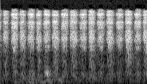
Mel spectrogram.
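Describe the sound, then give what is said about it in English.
Rapid nasal breathing in Kapalabhati breath practice, about fifteen quick, even pumps of air in and out through the nose in a steady rhythm, each a short breathy puff, moderately faint with no talk. “just really fast in and out to the nose, pumping my breath”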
